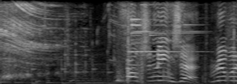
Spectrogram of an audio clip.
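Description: Cartoon sound effect of a thrown magic power staff: a bright, shimmering whoosh that falls in pitch at the start. About a second in come a character's short vocal cries, over background music.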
